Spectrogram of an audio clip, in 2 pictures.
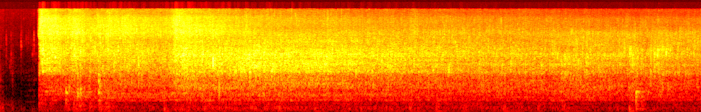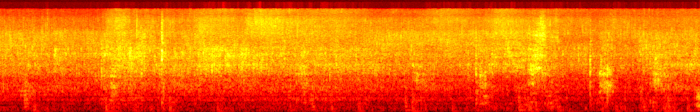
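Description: Chicken meat sizzles steadily in hot oil, a loud continuous frying hiss with occasional crackles and stirring sounds, close by and without talk.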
